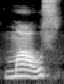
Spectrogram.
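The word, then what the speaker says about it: mouse: फिर आगे है म आउंड माउंट म आउंट माउंट म आउस माउस आउ नहीं है माउस है यहां पर जैसे कि पहले मैंने बताया कि कुछ स्पेलिंग्स में मैक्सिमम ज्यादातर स्पेलिंग्स में एस से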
